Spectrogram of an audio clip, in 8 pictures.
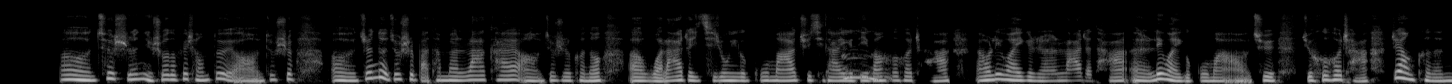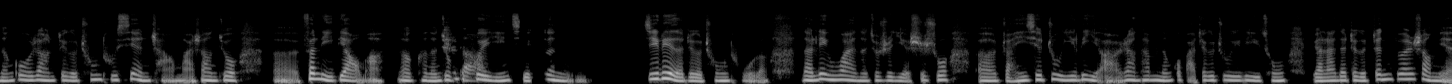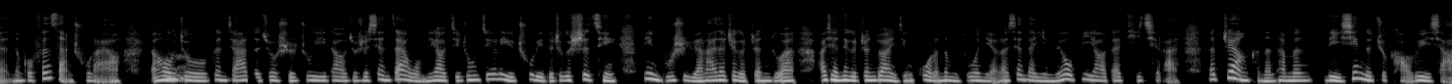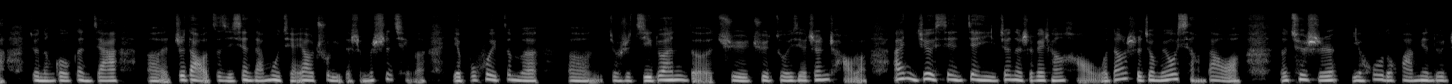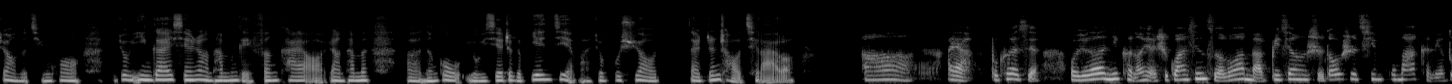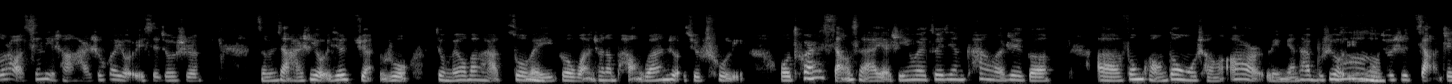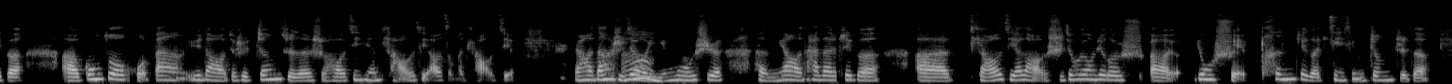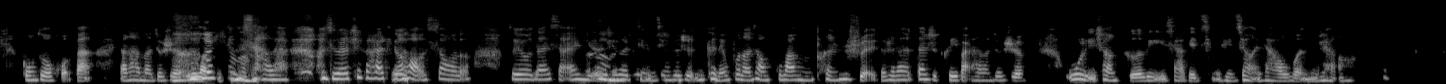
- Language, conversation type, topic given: Chinese, advice, 如何在朋友聚会中妥善处理争吵或尴尬，才能不破坏气氛？
- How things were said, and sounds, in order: other background noise; laughing while speaking: "下来，我觉得"; chuckle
